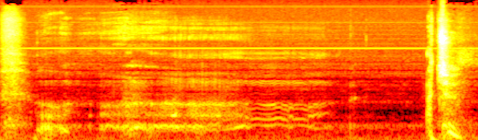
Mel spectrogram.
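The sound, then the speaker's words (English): Low murmured vocal noises lead into one sudden, loud, breathy burst near the end: a person putting on a single fake sneeze. “So obviously you've came in your pants, but you're just going to pretend that you've sneezed.”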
